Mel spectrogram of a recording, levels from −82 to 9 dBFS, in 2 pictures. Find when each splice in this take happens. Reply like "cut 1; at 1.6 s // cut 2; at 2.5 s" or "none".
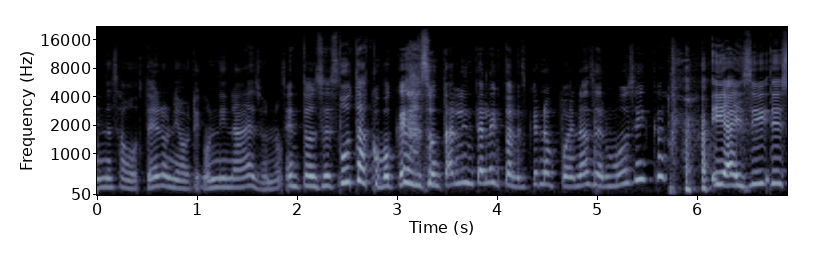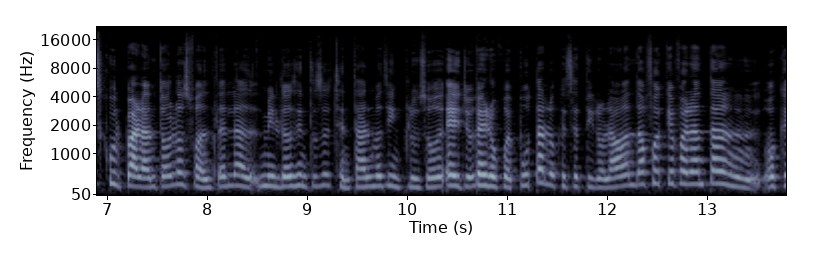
cut 1; at 1.8 s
